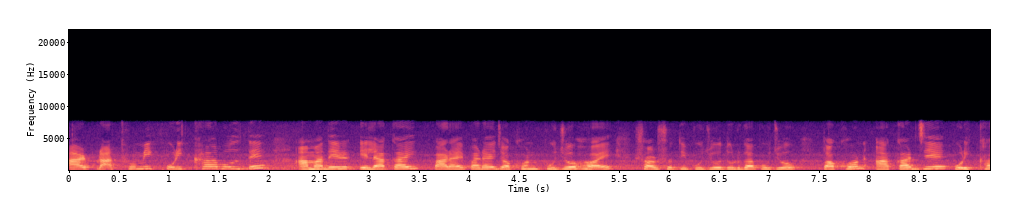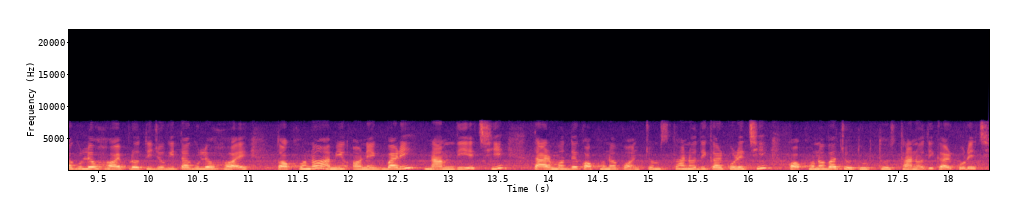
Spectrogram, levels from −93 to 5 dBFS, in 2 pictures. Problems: none marked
